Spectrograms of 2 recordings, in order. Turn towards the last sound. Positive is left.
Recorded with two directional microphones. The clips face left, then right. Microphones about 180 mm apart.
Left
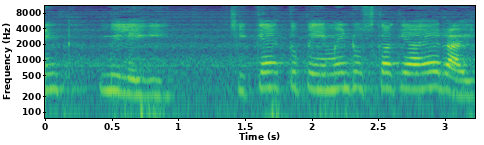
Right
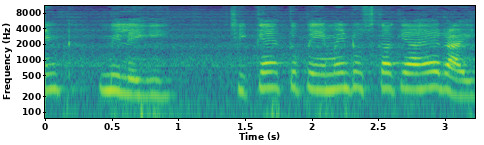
turn(degrees=-20)  # may be behind; listen again after turning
